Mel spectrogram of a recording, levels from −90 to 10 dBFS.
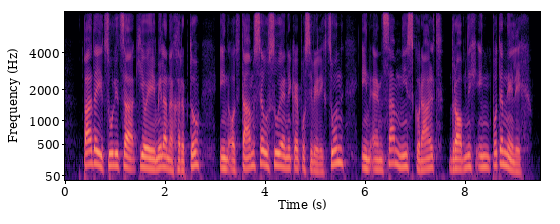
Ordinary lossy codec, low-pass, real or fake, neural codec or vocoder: none; none; real; none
